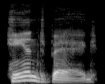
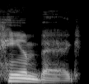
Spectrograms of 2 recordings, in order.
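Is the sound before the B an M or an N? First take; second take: N; M. First: The word keeps its N and D sounds. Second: The N becomes an M before the B.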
